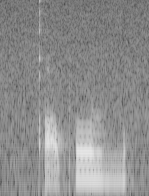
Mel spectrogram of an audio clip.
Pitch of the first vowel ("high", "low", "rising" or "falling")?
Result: low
